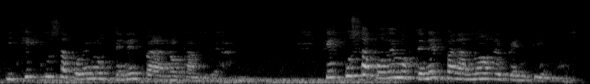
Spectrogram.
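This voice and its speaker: A woman's voice: a little high, sing-song, moderate pace. A woman preaching a sermon, exhorting her listeners earnestly with rhetorical questions and short check-in tags. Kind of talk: sermon to a congregation. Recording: echoey room, distant mic, background noise.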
